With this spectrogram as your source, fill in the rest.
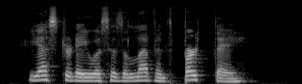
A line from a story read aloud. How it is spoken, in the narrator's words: snarled Gabriel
